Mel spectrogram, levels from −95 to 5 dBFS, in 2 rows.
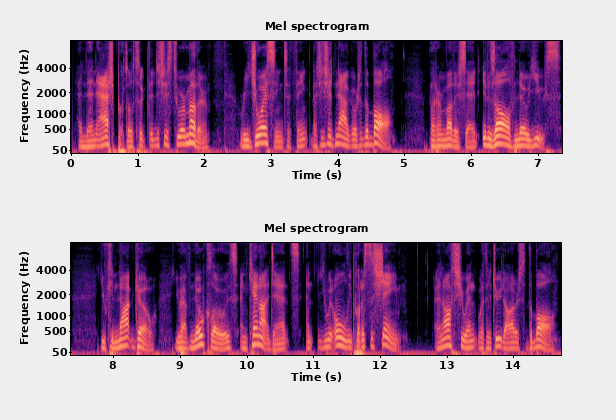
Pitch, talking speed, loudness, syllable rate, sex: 130 Hz, 240 wpm, -20 LUFS, 6.0 syllables/s, male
